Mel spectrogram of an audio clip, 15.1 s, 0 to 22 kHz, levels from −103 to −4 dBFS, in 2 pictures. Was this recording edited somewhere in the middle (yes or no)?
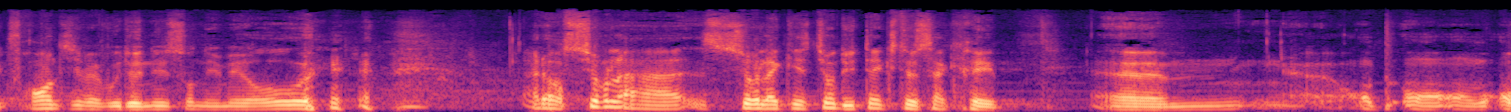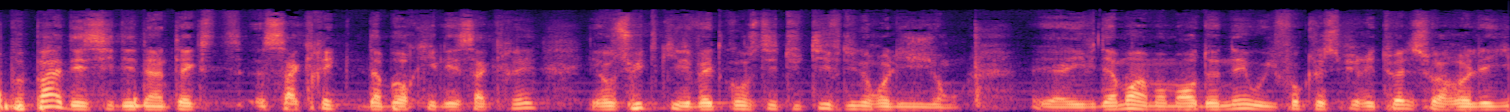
yes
